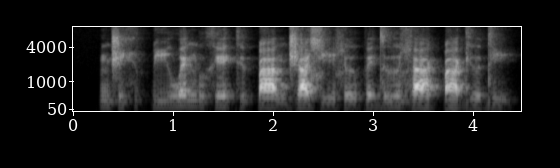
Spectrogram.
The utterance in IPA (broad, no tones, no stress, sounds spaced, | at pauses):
n d͡ʒ ʌ ç u k͡p iː w ɛ ŋ u x e kʲ o k͡p aː n d͡ʒ a ɕ iː ɬ ɯː p e d ɯː ɮ aː k͡p a ɡʲ ɯː d i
